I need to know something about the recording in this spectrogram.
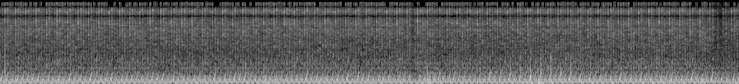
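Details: Single-port air-cooled flat-four engine idling right after its first start on a known good carburetor: smooth, unbroken even beat with no misses or knocks. No smoke or leaks, a good running engine.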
